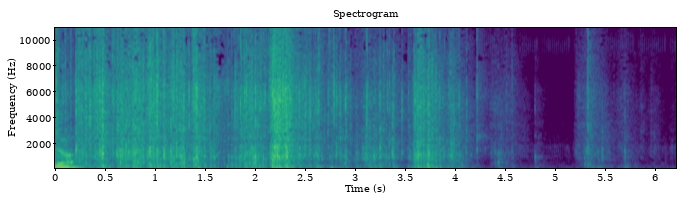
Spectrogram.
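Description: A plastic chip bag being pulled open by hand: crinkling throughout, with one sharp tear a little after two seconds in, and the crinkling dies away by about four seconds.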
